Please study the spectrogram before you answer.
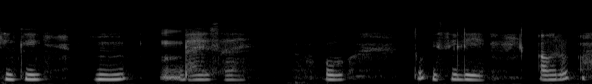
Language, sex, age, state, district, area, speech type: Hindi, female, 30-45, Uttar Pradesh, Chandauli, rural, spontaneous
